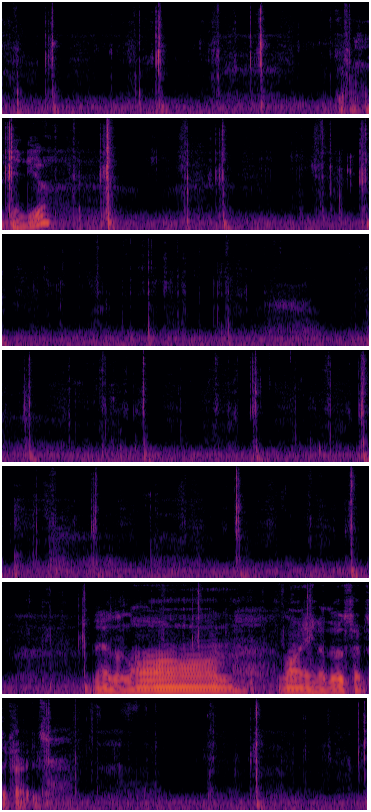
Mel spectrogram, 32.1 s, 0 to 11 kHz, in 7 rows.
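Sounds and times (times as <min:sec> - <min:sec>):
low room hum: 0:00.0 - 0:32.0
trading cards snapping: 0:05.4 - 0:06.1, 0:06.7 - 0:07.5, 0:08.3 - 0:09.2, 0:17.7 - 0:19.7, 0:21.1 - 0:21.5, 0:22.2 - 0:24.0, 0:30.1 - 0:31.0.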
